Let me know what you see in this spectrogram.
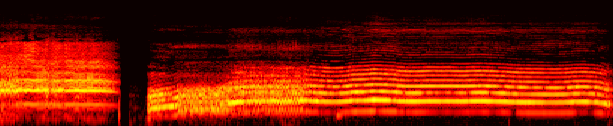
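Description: A loud squeal that cuts off about a second in, then a husky howling: one long call that rises at its start and then holds steady.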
